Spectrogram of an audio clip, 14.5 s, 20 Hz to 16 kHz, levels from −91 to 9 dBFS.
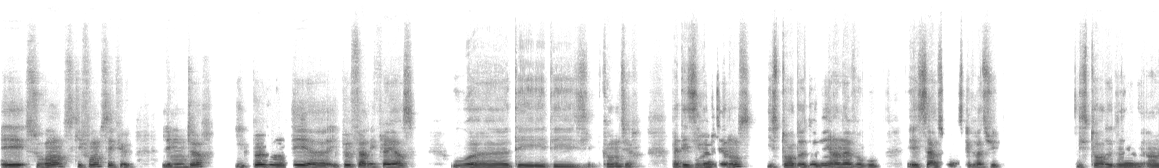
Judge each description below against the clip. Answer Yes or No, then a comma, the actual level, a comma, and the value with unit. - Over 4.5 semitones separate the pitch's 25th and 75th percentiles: Yes, average, 5.0 semitones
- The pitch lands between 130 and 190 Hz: Yes, low, 135 Hz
